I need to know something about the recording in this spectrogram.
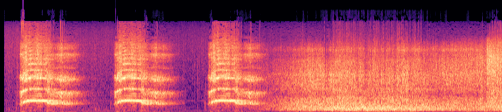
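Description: Three blasts of a submarine's diving alarm klaxon, each about a second long with a rising 'ah-oo-gah' swoop, followed by a steady rushing noise.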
